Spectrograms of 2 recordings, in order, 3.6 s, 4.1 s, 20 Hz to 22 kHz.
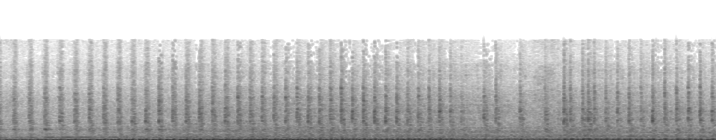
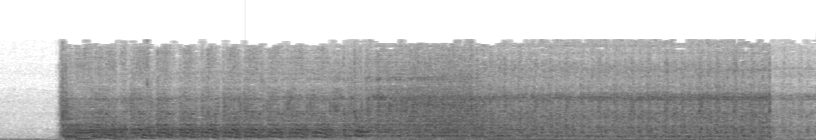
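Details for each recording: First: VAZ 2121 with Solex carburettor, complaints of very high fuel consumption, hard starting and frequent spark plug replacement: deep uneven idle with a lumpy, knocking beat and a stumble near the end; carburettor overflowing fuel, cause unclear. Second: VAZ 2121 with Solex carburetor, complaints of heavy fuel consumption and hard starting, after replacing the ignition module: engine catches at once and settles into a steady, even idle with no stumbling; carburetor fuel cut-off working properly.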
